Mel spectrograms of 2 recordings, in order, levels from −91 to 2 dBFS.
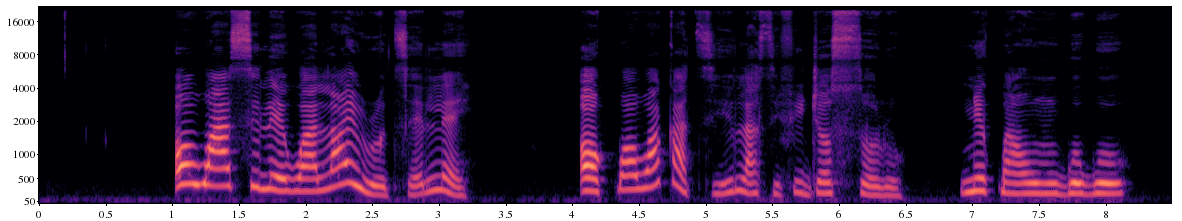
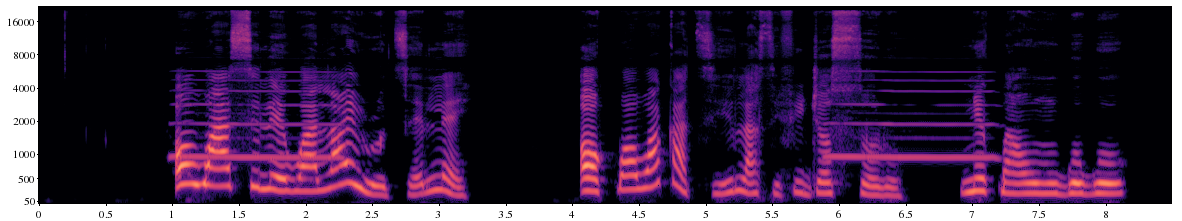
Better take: first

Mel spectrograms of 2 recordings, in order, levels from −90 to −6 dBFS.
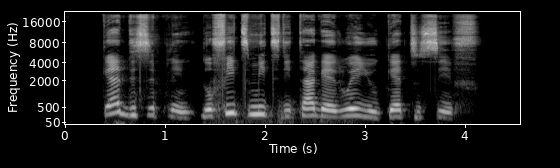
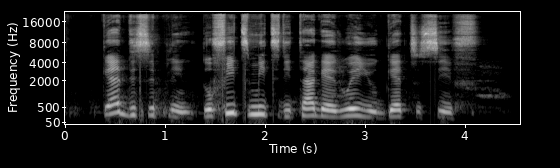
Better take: second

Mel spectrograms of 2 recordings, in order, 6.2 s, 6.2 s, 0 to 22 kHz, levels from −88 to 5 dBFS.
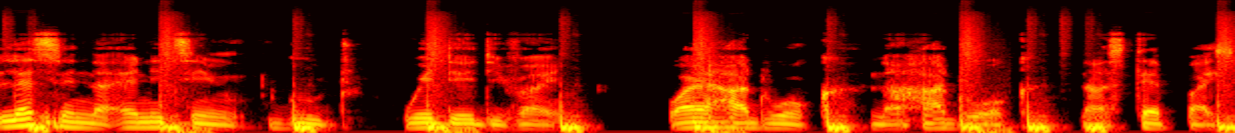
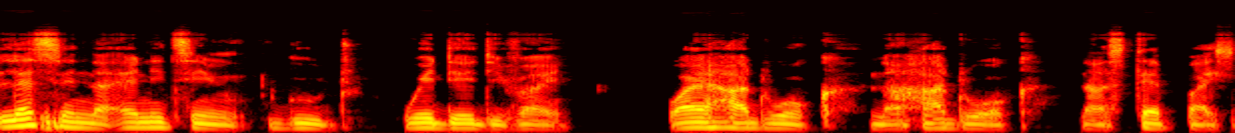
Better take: second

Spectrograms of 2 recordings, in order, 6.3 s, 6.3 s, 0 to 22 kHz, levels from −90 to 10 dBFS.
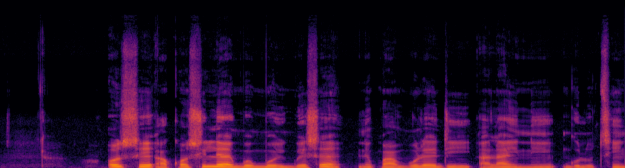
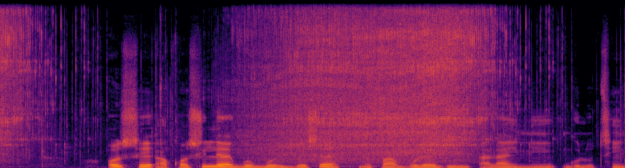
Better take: first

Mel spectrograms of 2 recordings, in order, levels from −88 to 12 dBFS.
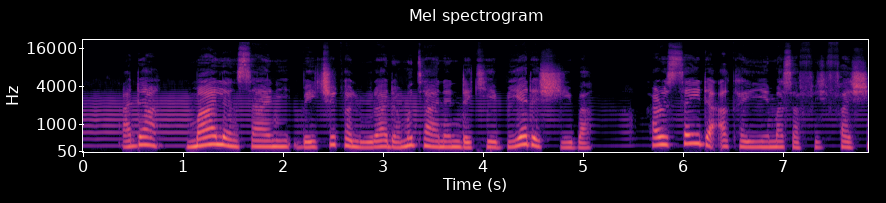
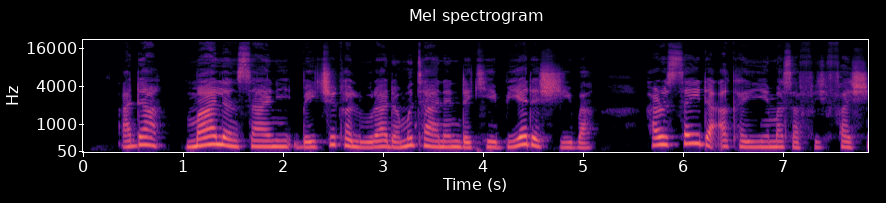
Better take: second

